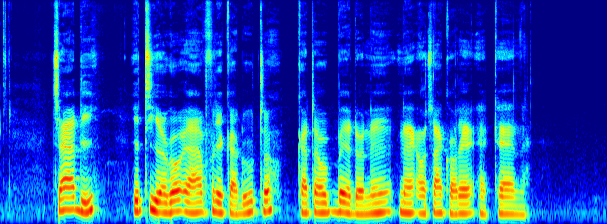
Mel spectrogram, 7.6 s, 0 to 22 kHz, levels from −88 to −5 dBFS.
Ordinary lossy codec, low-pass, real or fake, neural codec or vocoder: none; none; real; none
